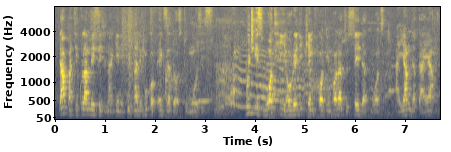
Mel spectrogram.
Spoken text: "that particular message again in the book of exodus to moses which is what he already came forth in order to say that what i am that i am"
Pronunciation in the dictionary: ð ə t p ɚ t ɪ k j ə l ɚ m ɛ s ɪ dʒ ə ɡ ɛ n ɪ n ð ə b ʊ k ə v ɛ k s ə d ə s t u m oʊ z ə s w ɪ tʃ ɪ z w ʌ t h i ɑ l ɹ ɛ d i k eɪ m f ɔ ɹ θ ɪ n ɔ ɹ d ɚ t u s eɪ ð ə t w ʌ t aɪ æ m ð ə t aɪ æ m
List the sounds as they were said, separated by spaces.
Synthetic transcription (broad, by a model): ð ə t p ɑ t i k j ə l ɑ m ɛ s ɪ dʒ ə ɡ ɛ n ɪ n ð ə b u k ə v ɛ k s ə d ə s t u m oʊ z ə s w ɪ tʃ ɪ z w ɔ t h i ɑ l ɹ ɛ d i k eɪ m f ɔ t ɪ n ɔ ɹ d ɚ t u s eɪ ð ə t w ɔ t aɪ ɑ m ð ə t aɪ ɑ m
